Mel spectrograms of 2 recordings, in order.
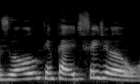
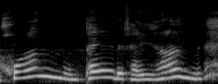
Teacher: No espanhol, nada nasal, é uma língua bem aberta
